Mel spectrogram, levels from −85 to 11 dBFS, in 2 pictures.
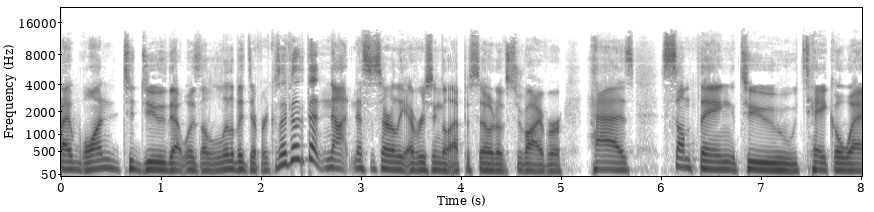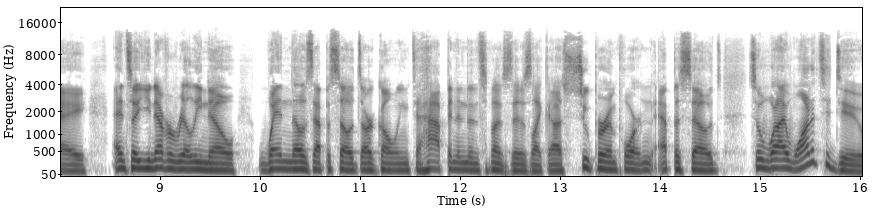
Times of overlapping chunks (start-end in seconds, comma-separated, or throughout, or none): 2.40-2.43, 7.43-7.45, 12.45-12.47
